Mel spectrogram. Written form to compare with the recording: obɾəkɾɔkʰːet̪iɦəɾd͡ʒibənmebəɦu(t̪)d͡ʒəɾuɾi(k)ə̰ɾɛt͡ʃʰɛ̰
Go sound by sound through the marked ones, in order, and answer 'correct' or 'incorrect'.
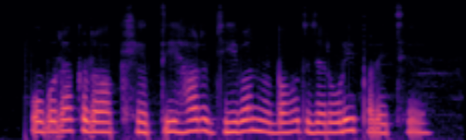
correct, incorrect: p

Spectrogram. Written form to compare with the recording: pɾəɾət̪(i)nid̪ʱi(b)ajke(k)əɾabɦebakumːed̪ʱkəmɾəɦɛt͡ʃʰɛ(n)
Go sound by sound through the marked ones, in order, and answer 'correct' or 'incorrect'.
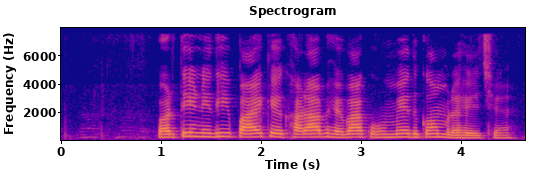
correct, incorrect: p, incorrect: kʰ, incorrect: none

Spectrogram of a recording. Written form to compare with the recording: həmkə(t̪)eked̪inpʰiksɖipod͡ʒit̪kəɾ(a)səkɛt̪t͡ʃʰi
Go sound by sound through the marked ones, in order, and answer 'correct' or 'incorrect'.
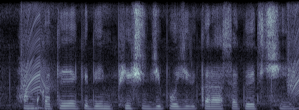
correct, correct

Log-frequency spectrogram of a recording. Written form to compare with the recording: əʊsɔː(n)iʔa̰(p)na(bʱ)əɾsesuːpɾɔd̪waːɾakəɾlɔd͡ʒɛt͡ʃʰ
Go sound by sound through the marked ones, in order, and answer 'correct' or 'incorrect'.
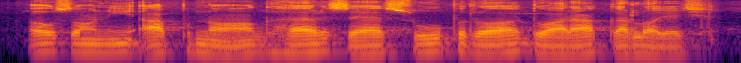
correct, correct, incorrect: ɡʱ

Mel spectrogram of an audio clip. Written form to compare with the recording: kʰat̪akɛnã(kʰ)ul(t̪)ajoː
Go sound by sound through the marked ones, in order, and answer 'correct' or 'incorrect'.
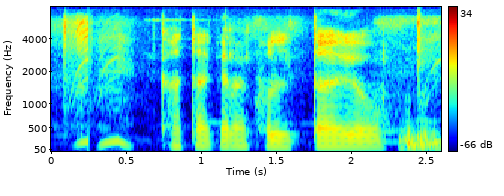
correct, correct

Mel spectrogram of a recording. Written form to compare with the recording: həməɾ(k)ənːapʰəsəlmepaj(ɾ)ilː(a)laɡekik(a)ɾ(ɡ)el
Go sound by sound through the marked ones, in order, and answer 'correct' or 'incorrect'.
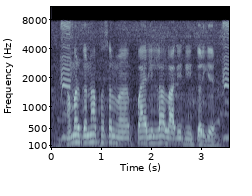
incorrect: ɡ, correct, correct, incorrect: ə, correct

